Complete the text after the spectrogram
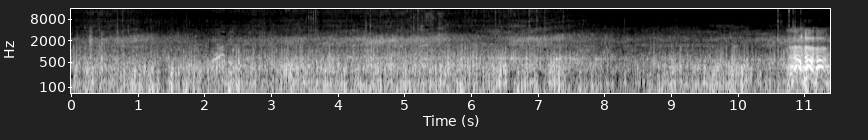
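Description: Bicycle tyres hum on asphalt as a group of cyclists rides past.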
